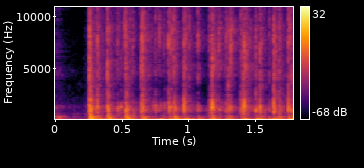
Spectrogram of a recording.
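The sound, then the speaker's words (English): Fingers typing quickly on a computer keyboard: a short silence, then a rapid, steady stream of many crisp key clicks with no talking. “Also, I did just type something out and send it to you.”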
